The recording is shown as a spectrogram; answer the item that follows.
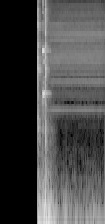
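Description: Animated logo sound effect: silence, then about three-quarters of a second in a sudden deep hit with bright high ringing tones, dying away into a quiet low hum.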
